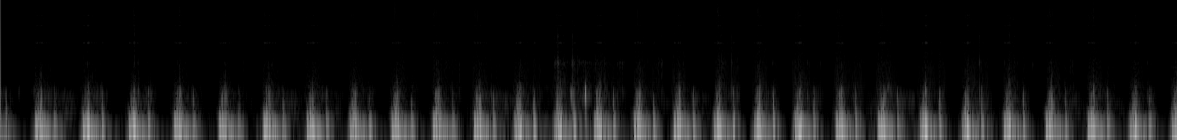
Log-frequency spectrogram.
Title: ECG stress test with live heartbeat sound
